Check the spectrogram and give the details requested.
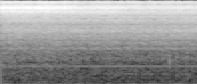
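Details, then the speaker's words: Aquacare (Velapex) air abrasion unit starting to abrade hard tooth enamel to expose decay, with no anesthetic, rubber dam and a celluloid strip protecting the adjacent tooth: a steady high-pitched spraying hiss of dental air abrasion. "We're going to begin now abrading with the Aquacare by Velapex. Notice that the enamel, which is relatively hard, does in fact abrade rather quickly"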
